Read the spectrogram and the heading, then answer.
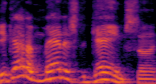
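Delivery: swooping, animated coach voice with swinging pitch. Talking about managing the game, the speaker slips into a Herm Edwards voice. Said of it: "In my Herm Edwards voice".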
